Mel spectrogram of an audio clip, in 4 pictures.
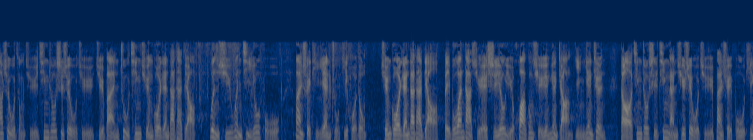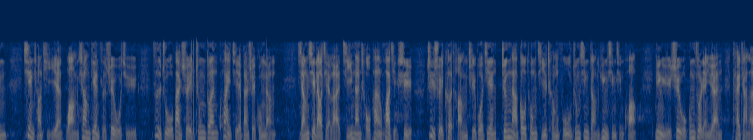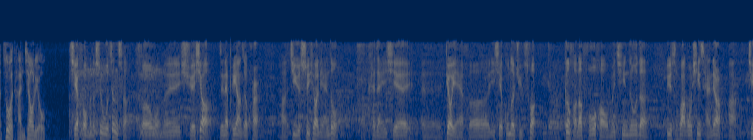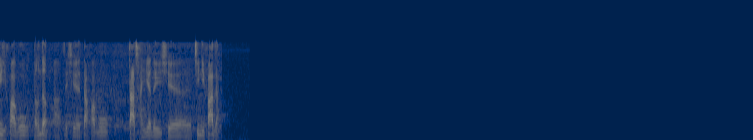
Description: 【电视报道】乘便民办税“春风” 税校联动激活发展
